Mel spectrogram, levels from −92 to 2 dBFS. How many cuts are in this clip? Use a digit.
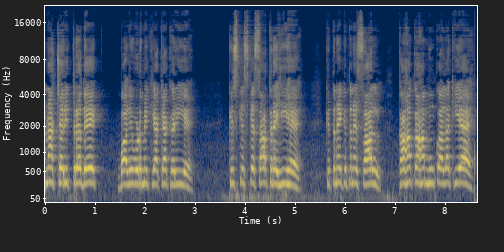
0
